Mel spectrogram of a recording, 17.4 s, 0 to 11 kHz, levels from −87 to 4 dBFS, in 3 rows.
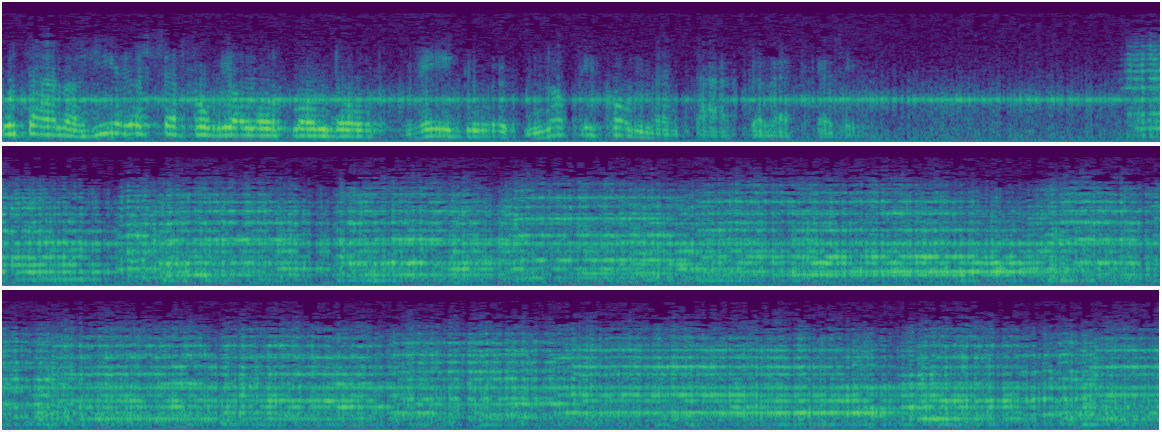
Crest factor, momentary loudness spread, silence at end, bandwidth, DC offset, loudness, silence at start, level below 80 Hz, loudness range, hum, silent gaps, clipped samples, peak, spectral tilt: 18 dB; 10 LU; 0 s; 8.4 kHz; 0.4%; -23 LUFS; 0 s; -56 dBFS; 5 LU; none; none; under 0.1%; -6 dBFS; -7 dB/octave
